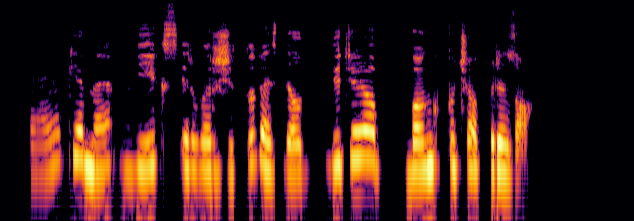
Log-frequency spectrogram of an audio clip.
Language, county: Lithuanian, Klaipėda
